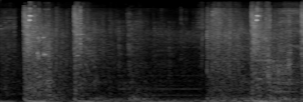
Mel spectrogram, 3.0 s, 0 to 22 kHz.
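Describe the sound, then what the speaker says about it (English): A pistol in the video game Deep Black fires slowly, four heavy booming shots spaced about half a second to over a second apart, each trailing into low rumble. "It fires very slowly, and it takes 15 shots from our pistol to kill one of these walkers"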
